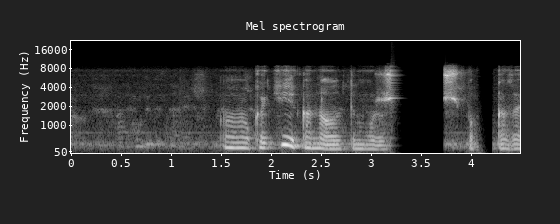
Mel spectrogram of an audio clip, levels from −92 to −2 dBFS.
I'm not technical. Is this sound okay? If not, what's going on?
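No. There are two call audio freezes, likely because pieces of the call got held up in transit and the receiving end ran out of audio to play. From 3.19 to 3.74 s it stretches the last sound into a fading buzz, then goes quiet for about 0.4 s. A shorter one follows at 4.06 to 4.25 s. In both cases the sound picks up where it left off, so nothing is lost; it is just paused.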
